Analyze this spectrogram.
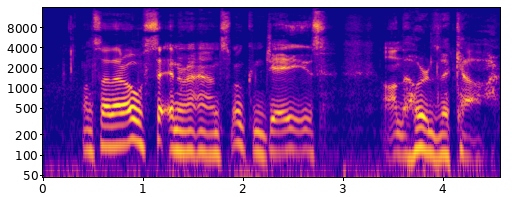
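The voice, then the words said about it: Put-on American accent. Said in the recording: “So much easier to do this in American accent. ... I don't know if Americans would think my American accents are any good”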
